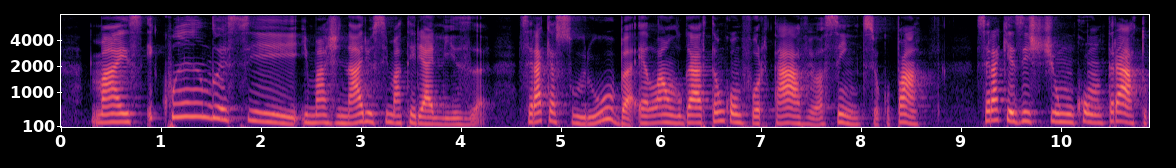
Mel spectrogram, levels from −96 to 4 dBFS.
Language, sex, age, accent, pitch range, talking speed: Portuguese, female, 20-39, Brazilian, 185-235 Hz, 145 wpm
